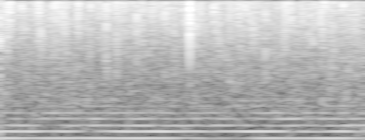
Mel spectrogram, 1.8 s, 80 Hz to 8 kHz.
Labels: {"label": "biophony, midshipman", "recorder": "SoundTrap 500"}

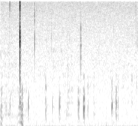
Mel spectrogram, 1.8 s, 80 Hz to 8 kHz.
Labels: {"label": "biophony, knock croak", "recorder": "SoundTrap 300"}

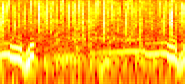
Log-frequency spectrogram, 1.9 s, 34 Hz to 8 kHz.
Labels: {"label": "biophony, cascading saw", "recorder": "SoundTrap 600 or HydroMoth"}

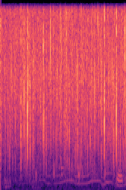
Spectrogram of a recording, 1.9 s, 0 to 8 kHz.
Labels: {"label": "biophony, cascading saw", "recorder": "SoundTrap 300"}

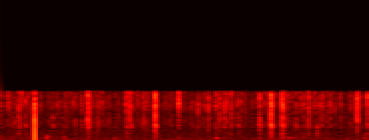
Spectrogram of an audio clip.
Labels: {"label": "ambient", "recorder": "HydroMoth"}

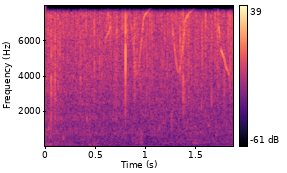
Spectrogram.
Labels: {"label": "biophony, dolphin", "recorder": "SoundTrap 500"}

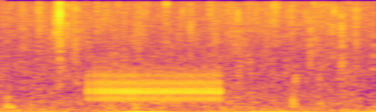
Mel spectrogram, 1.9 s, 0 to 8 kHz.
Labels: {"label": "biophony, croak", "recorder": "SoundTrap 500"}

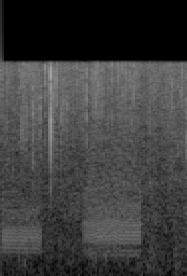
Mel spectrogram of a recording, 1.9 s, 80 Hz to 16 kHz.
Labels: {"label": "biophony, croak", "recorder": "SoundTrap 500"}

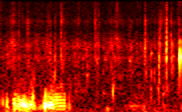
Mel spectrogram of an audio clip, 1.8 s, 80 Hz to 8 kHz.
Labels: {"label": "biophony, growl", "recorder": "SoundTrap 600 or HydroMoth"}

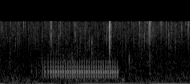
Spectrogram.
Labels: {"label": "biophony, croak", "recorder": "SoundTrap 500"}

